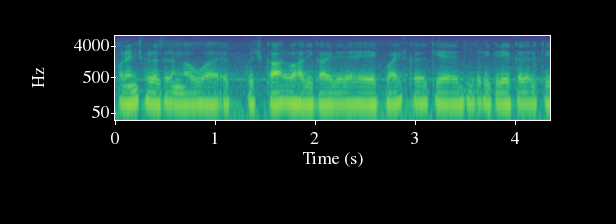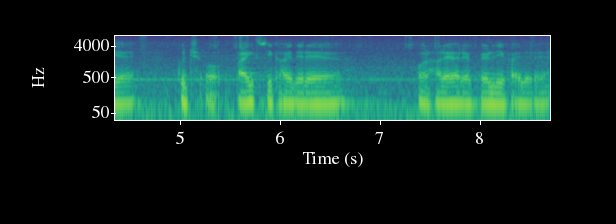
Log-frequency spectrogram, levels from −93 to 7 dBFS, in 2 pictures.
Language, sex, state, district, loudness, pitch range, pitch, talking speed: Hindi, male, Chhattisgarh, Korba, -18 LUFS, 95-100 Hz, 95 Hz, 250 wpm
